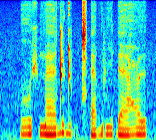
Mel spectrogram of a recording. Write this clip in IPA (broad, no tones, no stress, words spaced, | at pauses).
ɣoʃmædə˞ ɖə˞bt͡sʼæbβi ɗæʕʏ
